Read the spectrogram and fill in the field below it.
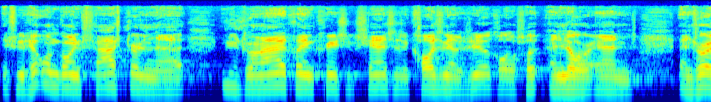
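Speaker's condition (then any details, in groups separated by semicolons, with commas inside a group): Traumatic brain injury; emergency tracheotomy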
